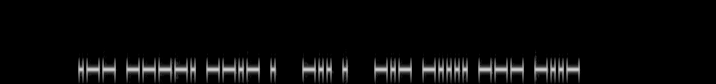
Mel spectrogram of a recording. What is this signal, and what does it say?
Morse code, heard as a keyed tone, about 30 wpm, 700 Hz. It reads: W9QE DE K6OX
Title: USA Callsign DE Callsign - 4 Characters - 30wpm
